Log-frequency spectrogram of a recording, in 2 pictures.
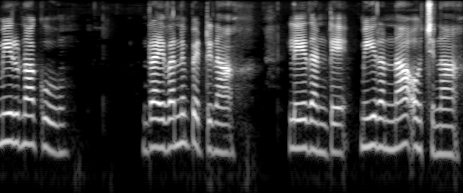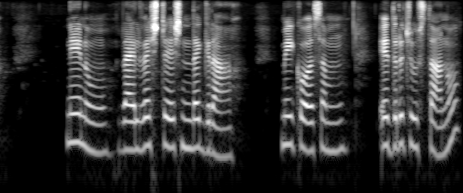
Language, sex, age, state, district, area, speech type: Telugu, female, 18-30, Telangana, Karimnagar, rural, spontaneous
